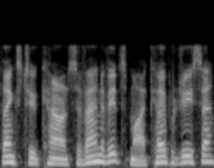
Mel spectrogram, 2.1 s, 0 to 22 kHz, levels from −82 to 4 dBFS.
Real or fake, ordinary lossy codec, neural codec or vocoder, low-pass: real; Opus, 64 kbps; none; 7.2 kHz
